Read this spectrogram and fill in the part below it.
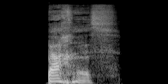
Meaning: genitive singular of Bach
- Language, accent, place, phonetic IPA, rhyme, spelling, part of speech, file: German, Germany, Berlin, [ˈbaxəs], -axəs, Baches, noun, De-Baches.ogg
